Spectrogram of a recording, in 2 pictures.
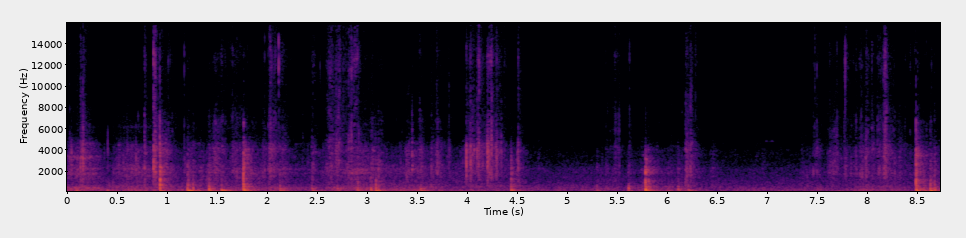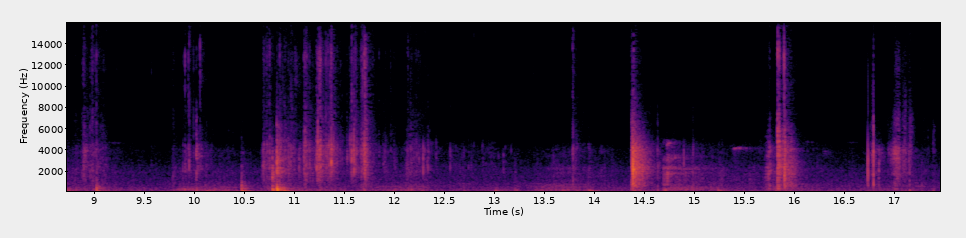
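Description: A Bengal kitten pouncing on a feather wand toy: irregular patter and scrabbling of paws and claws on a wooden floor, with soft thumps and rustles of the feathers.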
